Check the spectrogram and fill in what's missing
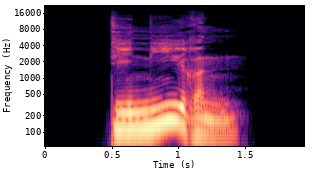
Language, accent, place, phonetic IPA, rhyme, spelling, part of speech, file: German, Germany, Berlin, [diˈniːʁən], -iːʁən, dinieren, verb, De-dinieren.ogg
- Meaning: to dine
